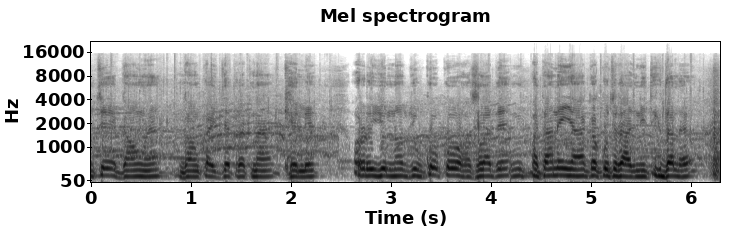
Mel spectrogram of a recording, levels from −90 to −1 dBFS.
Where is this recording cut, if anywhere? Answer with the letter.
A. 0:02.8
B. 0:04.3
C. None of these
B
